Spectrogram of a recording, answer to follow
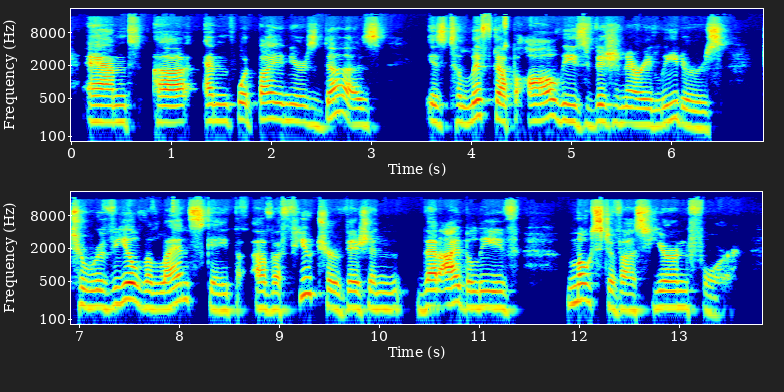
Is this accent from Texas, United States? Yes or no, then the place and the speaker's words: no; New York City, New York, United States; now in Santa Fe, United States; I grew up in New York City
